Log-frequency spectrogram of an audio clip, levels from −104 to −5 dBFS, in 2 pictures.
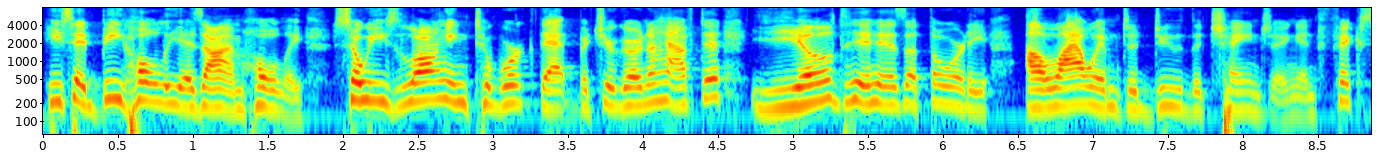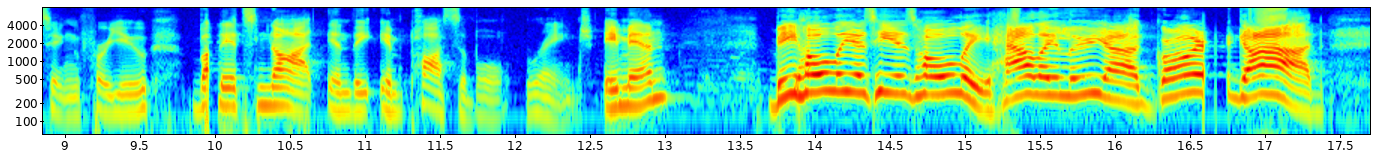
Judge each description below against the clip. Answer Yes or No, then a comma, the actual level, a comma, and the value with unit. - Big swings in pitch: Yes, wide, 5.8 semitones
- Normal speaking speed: Yes, average, 175 wpm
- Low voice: No, high, 190 Hz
